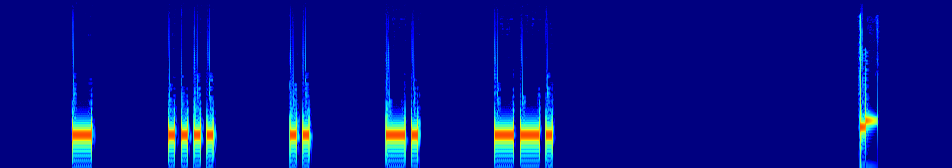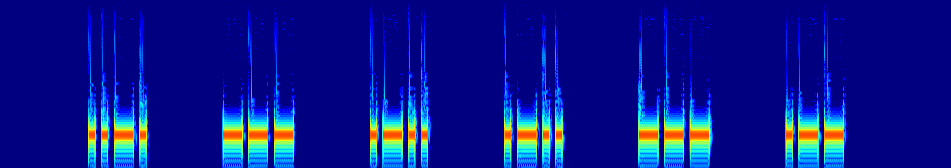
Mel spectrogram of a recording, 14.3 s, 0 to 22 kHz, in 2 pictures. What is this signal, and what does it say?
Morse code, heard as a keyed tone, about 25 wpm, spaced as for 12 wpm, 700 Hz. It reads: THING FOLLOW
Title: 4x Character Spacing - Top 200 Words - 25wpm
